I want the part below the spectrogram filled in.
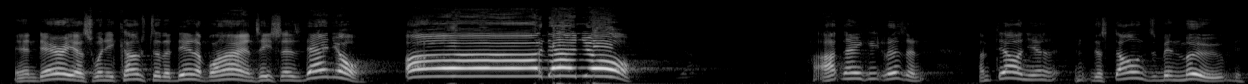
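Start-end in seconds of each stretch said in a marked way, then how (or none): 3.0-6.4 mock afflicted wail, very high and very loud. Retelling a king calling into the lion pit: imitating a lamenting cry. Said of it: "cries out to Daniel with a lamentable voice or an afflicted voice".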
